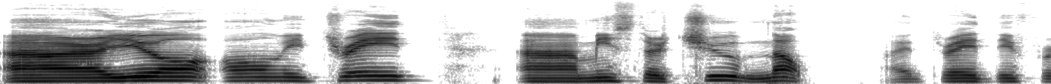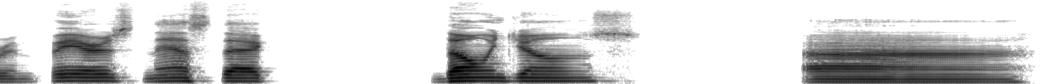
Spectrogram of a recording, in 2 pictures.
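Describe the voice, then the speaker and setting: A man's voice: medium pitch, extremely slow, a bit bright, clear, resonant tone. A young man from Costa Rica with a Costa Rican accent, hosting a live trading stream in his second language and answering viewer questions bluntly, his voice trailing off at the ends of phrases. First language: Spanish. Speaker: trading livestream host.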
